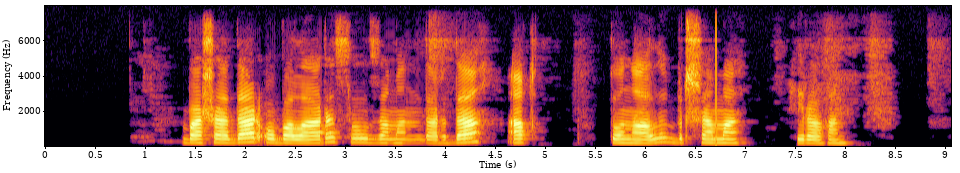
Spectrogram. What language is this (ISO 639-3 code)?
kaz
